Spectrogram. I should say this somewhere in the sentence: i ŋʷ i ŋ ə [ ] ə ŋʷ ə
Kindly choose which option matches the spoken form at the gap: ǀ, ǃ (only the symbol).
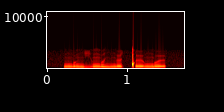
ǃ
